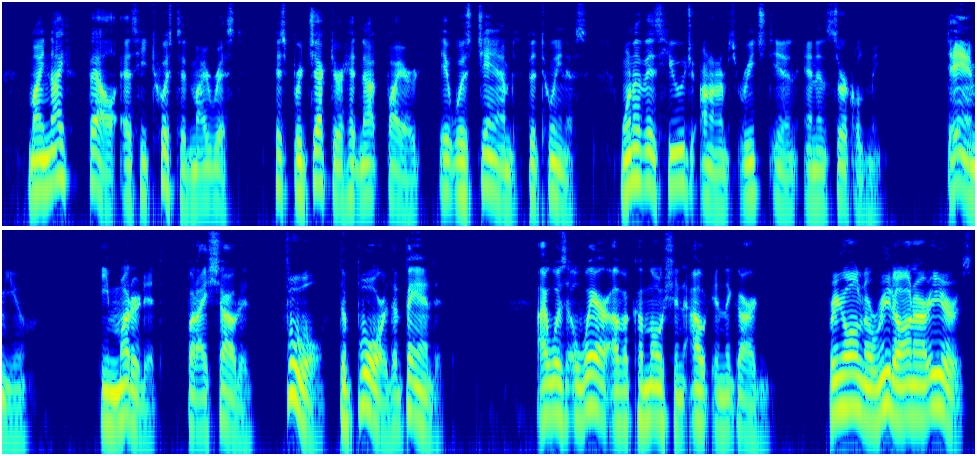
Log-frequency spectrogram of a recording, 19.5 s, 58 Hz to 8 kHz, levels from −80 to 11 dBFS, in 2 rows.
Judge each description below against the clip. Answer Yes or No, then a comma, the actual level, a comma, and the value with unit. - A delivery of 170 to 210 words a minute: Yes, average, 180 wpm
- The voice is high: No, low, 120 Hz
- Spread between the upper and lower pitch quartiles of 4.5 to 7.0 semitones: Yes, wide, 5.4 semitones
